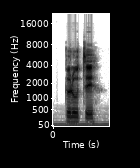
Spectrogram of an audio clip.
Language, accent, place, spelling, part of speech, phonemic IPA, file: French, France, Lyon, peloter, verb, /pə.lɔ.te/, LL-Q150 (fra)-peloter.wav
- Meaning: 1. to wind, roll etc. into a ball 2. to touch up, feel up (sexually) 3. to make out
